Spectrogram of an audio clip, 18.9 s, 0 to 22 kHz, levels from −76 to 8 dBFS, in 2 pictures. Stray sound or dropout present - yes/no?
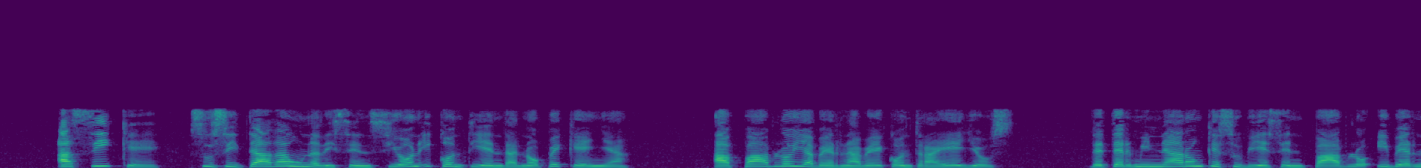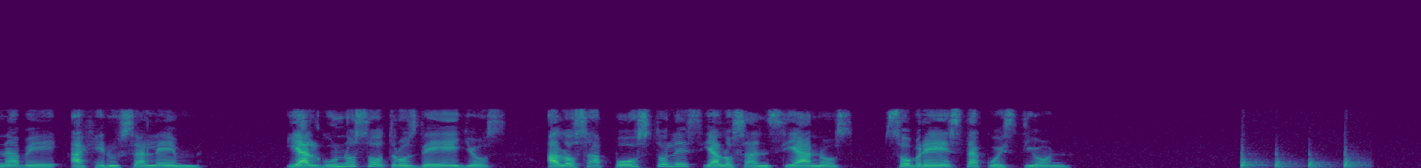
yes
